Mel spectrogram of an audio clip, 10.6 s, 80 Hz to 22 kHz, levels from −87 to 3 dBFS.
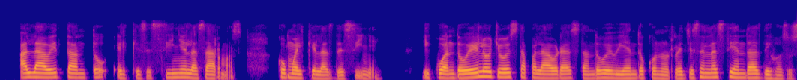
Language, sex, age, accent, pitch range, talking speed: Spanish, female, 20-39, Colombian, 155-180 Hz, 170 wpm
